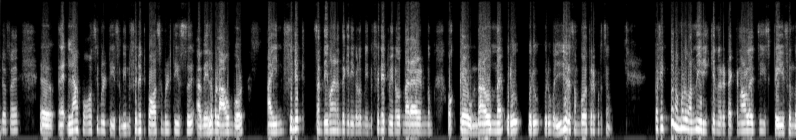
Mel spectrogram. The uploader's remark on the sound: I had a long Zoom call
